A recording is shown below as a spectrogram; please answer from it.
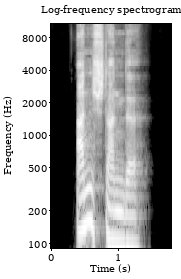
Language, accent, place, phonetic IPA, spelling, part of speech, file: German, Germany, Berlin, [ˈanʃtandə], Anstande, noun, De-Anstande.ogg
- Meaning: dative singular of Anstand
